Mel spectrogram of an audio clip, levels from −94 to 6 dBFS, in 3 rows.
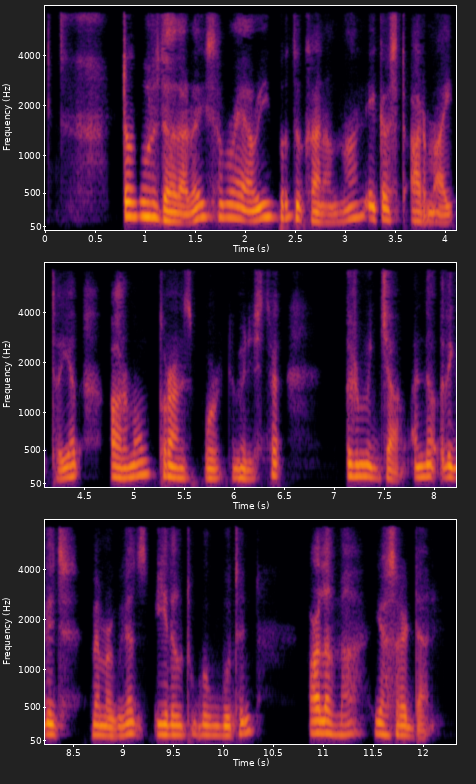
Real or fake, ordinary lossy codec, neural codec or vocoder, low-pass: fake; MP3, 48 kbps; codec, 16 kHz in and 24 kHz out, 0.9 kbps, LongCat-Audio-Codec, four codebook decoder; 7.2 kHz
